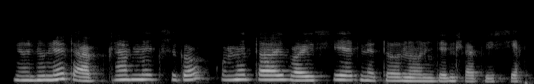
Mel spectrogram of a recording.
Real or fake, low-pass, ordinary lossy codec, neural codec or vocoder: fake; 5.4 kHz; Opus, 32 kbps; codec, 16 kHz, 8 kbps, FreqCodec, smaller model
